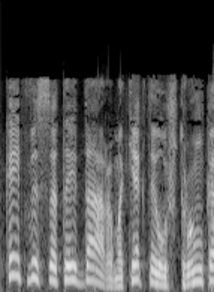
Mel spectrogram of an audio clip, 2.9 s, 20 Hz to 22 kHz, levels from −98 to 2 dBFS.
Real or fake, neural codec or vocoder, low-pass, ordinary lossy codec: fake; codec, 16 kHz, 4 kbps, X-Codec, HuBERT features, trained on LibriSpeech; 7.2 kHz; AAC, 32 kbps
